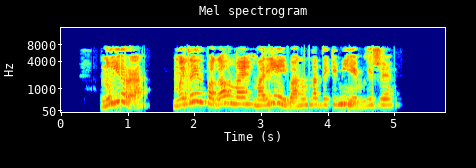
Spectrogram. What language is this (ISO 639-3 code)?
chm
